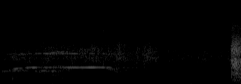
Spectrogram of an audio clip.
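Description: Faint applause from a church congregation welcoming the introduced speaker.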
